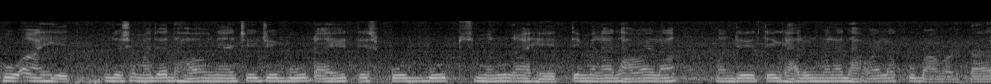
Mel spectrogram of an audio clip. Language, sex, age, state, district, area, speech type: Marathi, male, 45-60, Maharashtra, Yavatmal, urban, spontaneous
